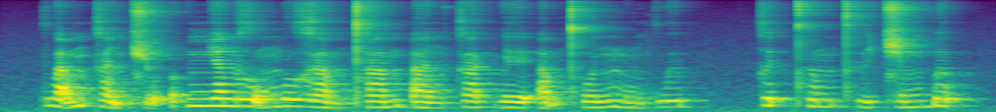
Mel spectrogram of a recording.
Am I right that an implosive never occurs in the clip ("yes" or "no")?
no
